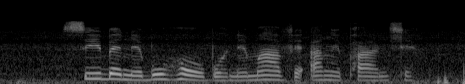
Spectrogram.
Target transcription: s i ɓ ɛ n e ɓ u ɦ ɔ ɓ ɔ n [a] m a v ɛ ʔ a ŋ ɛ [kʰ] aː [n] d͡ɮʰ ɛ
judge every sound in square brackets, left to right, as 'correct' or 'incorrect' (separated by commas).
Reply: incorrect, incorrect, correct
